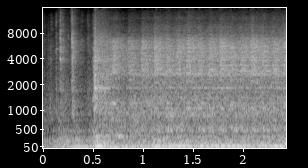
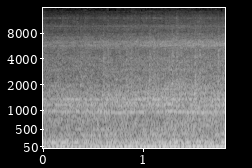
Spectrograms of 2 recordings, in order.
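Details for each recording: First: 1981 Jeep CJ7 with newly replaced carburetor, first start after sitting a few weeks: cranks briefly, catches, then lumpy wavering idle that never smooths; owner suspects multiple vacuum leaks or idle jet screws needing adjustment. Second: 1981 Jeep CJ7 with new carburetor, started after a few days with choke opened: smooth, quiet low idle about 600 rpm with no stumble, hiss or ticking; carb still needs tuning.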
